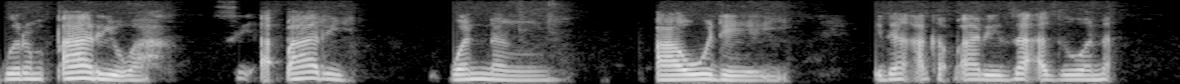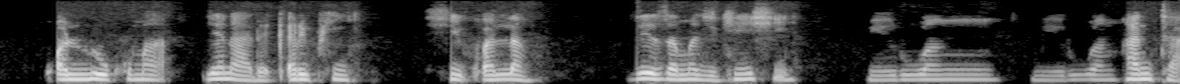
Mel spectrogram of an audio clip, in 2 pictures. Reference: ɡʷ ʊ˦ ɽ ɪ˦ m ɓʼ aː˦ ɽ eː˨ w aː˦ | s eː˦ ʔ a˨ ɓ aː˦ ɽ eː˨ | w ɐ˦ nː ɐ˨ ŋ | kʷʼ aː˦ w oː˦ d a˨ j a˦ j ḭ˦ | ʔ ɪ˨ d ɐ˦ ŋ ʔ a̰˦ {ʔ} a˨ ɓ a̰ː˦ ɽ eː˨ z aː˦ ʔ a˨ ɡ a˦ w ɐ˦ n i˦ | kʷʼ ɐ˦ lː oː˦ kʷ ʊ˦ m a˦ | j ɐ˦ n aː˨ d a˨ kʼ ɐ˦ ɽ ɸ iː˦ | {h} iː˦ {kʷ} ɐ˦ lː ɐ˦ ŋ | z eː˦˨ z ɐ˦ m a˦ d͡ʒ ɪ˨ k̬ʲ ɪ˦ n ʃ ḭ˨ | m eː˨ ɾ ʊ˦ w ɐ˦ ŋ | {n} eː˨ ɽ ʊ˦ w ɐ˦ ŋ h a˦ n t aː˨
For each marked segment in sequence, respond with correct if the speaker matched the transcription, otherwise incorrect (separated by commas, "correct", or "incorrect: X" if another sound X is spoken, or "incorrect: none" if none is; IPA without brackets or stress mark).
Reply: incorrect: k, incorrect: ʃ, incorrect: kʷʼ, incorrect: m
